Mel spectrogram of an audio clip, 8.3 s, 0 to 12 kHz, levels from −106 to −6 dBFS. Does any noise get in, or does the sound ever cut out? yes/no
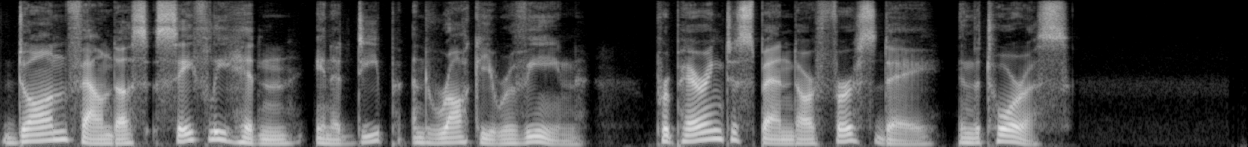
no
